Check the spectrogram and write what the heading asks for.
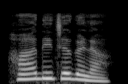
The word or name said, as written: ಹಾದಿಜಗಳ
